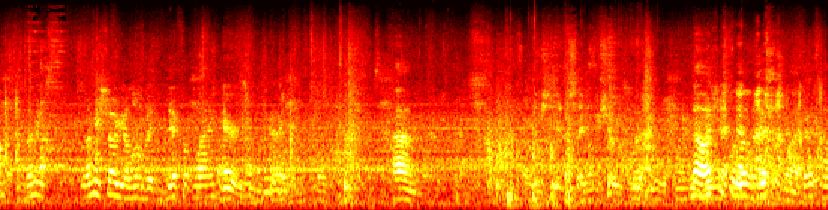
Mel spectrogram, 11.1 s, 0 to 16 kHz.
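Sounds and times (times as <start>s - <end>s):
men talking indistinctly: 0.0s - 11.0s.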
